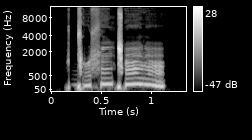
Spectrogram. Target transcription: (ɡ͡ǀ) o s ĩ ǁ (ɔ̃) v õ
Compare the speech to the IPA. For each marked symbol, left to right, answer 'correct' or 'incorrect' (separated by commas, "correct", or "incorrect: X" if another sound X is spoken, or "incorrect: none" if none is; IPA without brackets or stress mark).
correct, incorrect: õ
